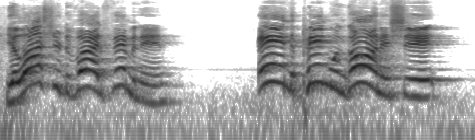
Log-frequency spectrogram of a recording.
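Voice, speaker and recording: A brash woman chatting live with her viewers as a spiritual teacher, swearing and clowning. Her voice is bright and sharp, with a tense edge. She tends to repeat a line several times before moving on. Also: sits high, measured pace. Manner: profane, joking and animated, repeats phrases, laughs often. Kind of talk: casual livestream talk answering comments.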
